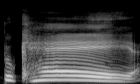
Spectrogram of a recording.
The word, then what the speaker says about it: Bucket: In the 80s in England, there was a very popular show about this woman whose name was Hyacinth Bucket, and she always pronounced it bouquet, you know, and she was clearly lower middle class, aspiring to be upper middle class or aristocratic.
